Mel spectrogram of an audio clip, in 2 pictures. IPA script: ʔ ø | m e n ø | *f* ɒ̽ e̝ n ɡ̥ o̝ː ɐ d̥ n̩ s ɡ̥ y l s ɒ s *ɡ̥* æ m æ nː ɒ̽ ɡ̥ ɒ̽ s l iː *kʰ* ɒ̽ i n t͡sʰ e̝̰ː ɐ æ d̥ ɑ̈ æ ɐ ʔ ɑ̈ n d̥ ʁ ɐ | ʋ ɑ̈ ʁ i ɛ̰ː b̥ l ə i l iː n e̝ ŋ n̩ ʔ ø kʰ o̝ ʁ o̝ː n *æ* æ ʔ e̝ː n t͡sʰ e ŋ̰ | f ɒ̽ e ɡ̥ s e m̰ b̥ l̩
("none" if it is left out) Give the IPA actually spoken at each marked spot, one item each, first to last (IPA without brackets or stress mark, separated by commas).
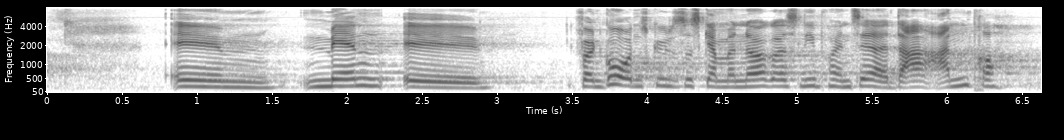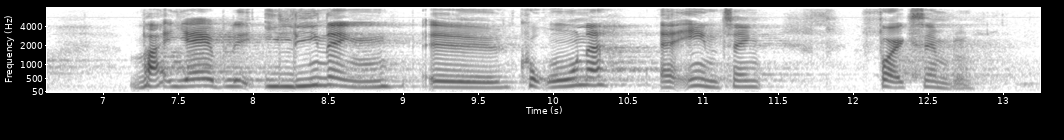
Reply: f, ɡ̥, pʰ, æ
